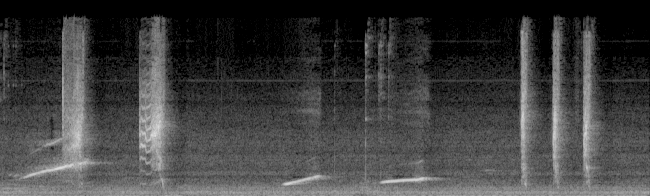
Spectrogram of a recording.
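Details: Pet Indian ringneck parakeet giving rising slurred whistles alongside short harsh squawks at the start and three quick sharp clicks near the end.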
